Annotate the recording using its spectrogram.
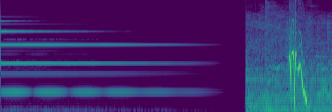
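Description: A single chime sound effect, struck just before, rings on with a clear tone and overtones and fades away to silence over about two and a half seconds. Then background music and room noise come back in about three seconds in, with a short, loud sound sliding down in pitch near the end.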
